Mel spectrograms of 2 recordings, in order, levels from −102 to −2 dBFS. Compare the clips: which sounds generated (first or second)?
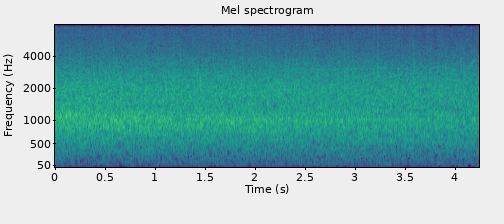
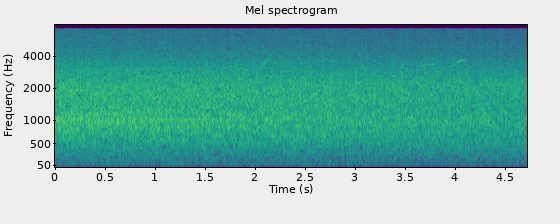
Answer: second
